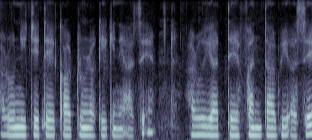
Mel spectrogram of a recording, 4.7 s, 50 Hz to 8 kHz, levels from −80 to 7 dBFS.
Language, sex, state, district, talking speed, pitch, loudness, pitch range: Nagamese, female, Nagaland, Dimapur, 165 wpm, 165 Hz, -17 LUFS, 160-170 Hz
